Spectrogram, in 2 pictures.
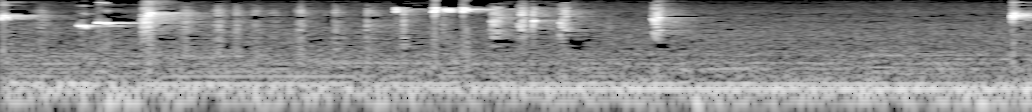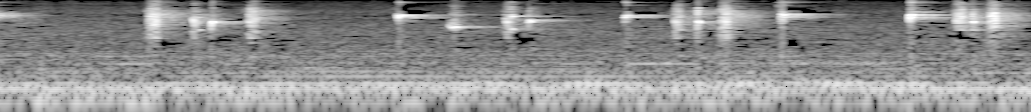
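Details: Kolibri ninja, or olive-backed sunbird, from a competition training recording, delivering a busy high-pitched song with 'platuk sampit' fill-ins: rapid squeaky twitters, thin descending whistles and sharp tweets in irregular bursts over a faint continuous low hum.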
